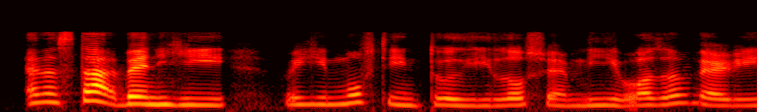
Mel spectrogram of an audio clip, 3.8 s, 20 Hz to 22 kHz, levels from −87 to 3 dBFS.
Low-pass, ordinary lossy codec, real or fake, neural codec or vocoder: none; none; fake; codec, 16 kHz, 0.8 kbps, ZipCodec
